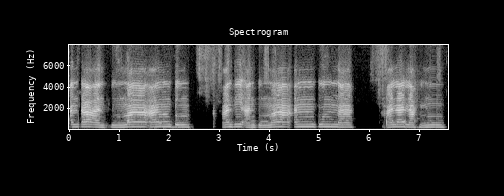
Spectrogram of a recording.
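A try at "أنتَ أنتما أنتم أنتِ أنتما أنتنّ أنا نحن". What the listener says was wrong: Nah, bagus.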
